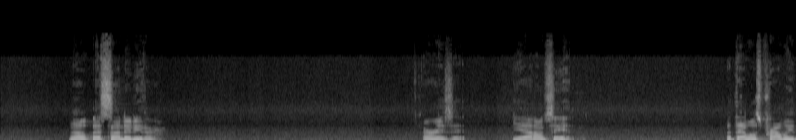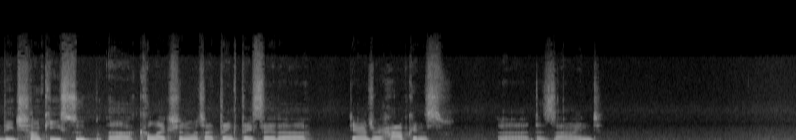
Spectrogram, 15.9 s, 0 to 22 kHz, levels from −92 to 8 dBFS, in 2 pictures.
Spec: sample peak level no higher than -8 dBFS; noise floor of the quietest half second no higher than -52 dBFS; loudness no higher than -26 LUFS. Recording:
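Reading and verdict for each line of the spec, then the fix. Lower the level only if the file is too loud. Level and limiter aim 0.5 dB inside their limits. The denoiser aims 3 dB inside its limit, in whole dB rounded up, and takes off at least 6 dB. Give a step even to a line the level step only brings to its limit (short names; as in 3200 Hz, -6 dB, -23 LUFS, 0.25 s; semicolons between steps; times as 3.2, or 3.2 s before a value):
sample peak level -14.5 dBFS: OK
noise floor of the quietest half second -65 dBFS: OK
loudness -33.0 LUFS: OK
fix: none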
